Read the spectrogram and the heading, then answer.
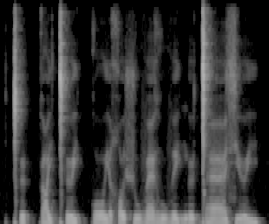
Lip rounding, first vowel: rounded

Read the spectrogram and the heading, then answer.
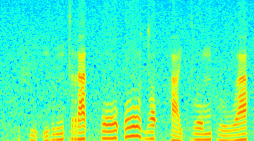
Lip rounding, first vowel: unrounded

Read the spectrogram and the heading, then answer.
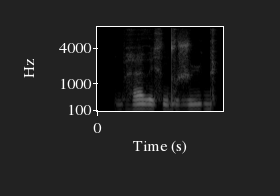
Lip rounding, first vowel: unrounded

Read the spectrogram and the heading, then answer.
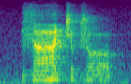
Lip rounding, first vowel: unrounded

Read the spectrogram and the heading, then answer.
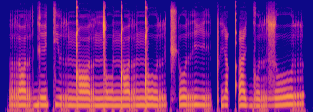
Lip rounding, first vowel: rounded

